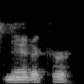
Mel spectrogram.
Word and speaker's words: Snedeker: members of the commission my name is snedeker it's snedeker i'm a candidate for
